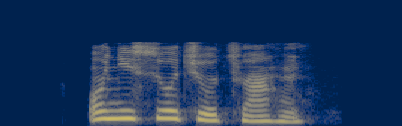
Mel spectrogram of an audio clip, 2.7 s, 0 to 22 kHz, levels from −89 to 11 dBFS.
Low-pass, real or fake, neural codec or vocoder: 5.4 kHz; fake; codec, 16 kHz, 4 kbps, FunCodec, trained on Chinese and English, 50 frames a second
